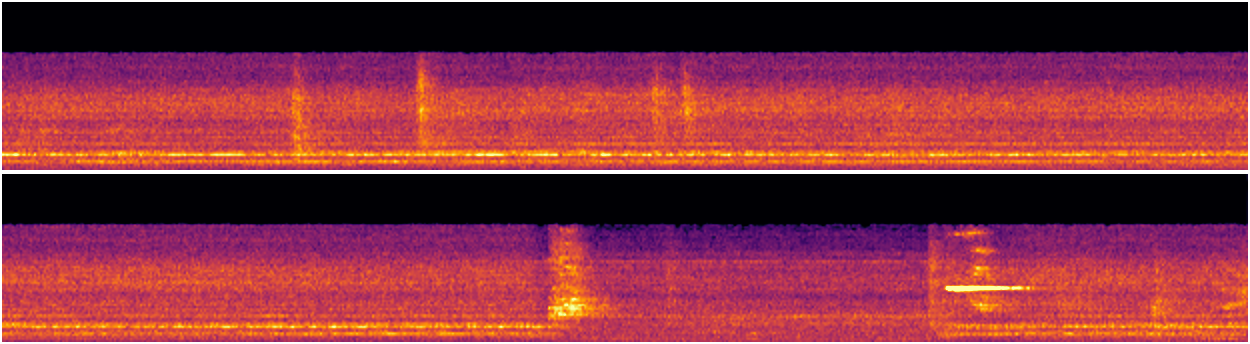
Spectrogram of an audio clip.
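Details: Radiotherapy linear accelerator running during a treatment session for a sudden illness in the patient's head: steady mechanical hum with a sustained whine and occasional brief hiss or clunk.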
